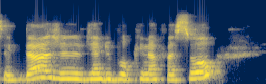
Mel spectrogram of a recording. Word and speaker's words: Zegda: Ça se prononce Zegda.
